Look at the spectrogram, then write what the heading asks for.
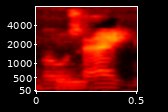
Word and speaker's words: bougie: Bougie. Bougie. Not Bougie. not bougie. Bougie. Please say it correctly. So, I think that's Bougie is the proper word. It's the French way of saying it, if I'm Well, not mistaken. it's not French. Bougie is French.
